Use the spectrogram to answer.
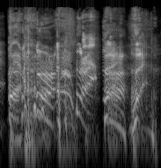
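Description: Gagging and retching from a person pushing a finger down their throat: several loud, strained, voiced heaves in quick succession, with short breaks between them.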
